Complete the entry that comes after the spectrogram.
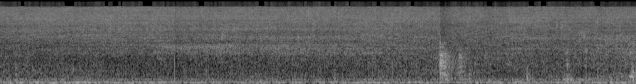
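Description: Steak sizzling in a pan with buffalo steak sauce of blue cheese and hot sauce, a steady loud frying hiss with a few stirring scrapes.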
